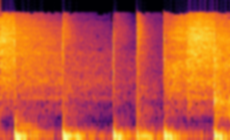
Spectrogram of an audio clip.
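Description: Drum kit groove: bass drum kicks and snare strokes under ringing cymbals, several strikes a second in a repeating pattern.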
